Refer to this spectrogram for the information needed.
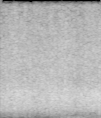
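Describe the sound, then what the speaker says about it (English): A short burst of dense, steady clapping from many hands, close and loud with no pauses. "He's clapping at you."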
